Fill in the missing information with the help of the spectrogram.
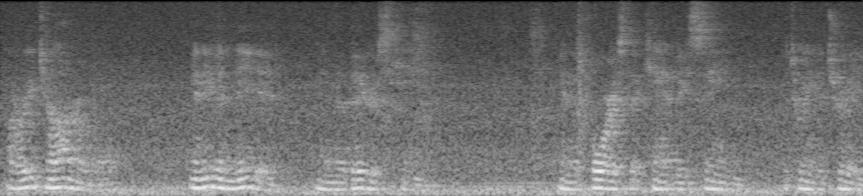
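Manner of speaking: poem reading. Acted. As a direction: let each image land, unhurried. Reads a poem aloud.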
